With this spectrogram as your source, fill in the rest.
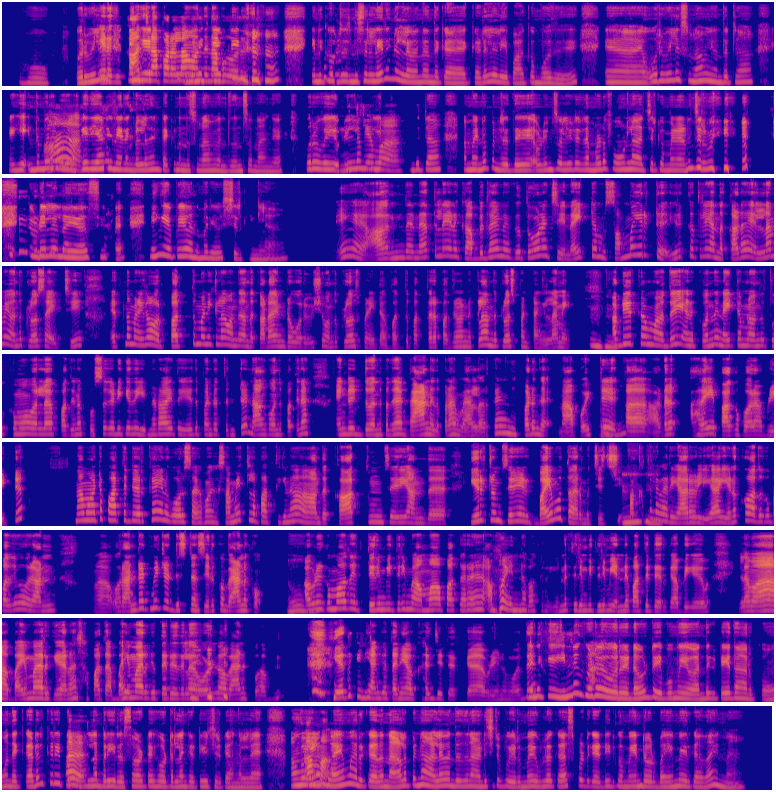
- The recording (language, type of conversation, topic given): Tamil, podcast, கடலின் அலையை பார்க்கும்போது உங்களுக்கு என்ன நினைவுகள் உண்டாகும்?
- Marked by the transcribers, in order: laughing while speaking: "எப்டின்னா"; chuckle; chuckle; afraid: "ஒருவேளை சுனாமி வந்துட்டா, எங்க இந்த … நம்ப என்ன பண்றது?"; chuckle; laughing while speaking: "அப்டின்னு சொல்லிட்டு நம்பளோட ஃபோன்லாம் வச்சுருக்கோமே … அந்த மாரி யோசிச்சுருக்கீங்களா?"; laugh; other background noise; in English: "நைட் டைம்"; "இருட்டுல்லேயே" said as "இருக்கத்திலயே"; "இருக்கும்பொழுது" said as "இருக்கம்பொழுது"; in English: "நைட் டைம்ல"; afraid: "அந்த காத்தும் சரி, அந்த இருட்டும் … வேற யாரும் இல்லையா?"; in English: "அன் அ ஒரு ஹண்ட்ரட் மீட்டர் டிஸ்டன்ஸ்"; afraid: "இல்லம்மா பயமா இருக்கு, எதனாச்சு பாத்தா, பயமா இருக்கு. தெரியுதுல ஒழுங்கா வேனுக்கு வா"; laughing while speaking: "இல்லம்மா பயமா இருக்கு, எதனாச்சு பாத்தா, பயமா இருக்கு. தெரியுதுல ஒழுங்கா வேனுக்கு வா"; chuckle; exhale; chuckle; "உட்காந்துருக்க" said as "உக்காஞ்சுட்ருக்க"; in English: "ரெசார்ட்டு"; afraid: "அவங்களுக்கெல்லாம் பயமா இருக்காதா? நாள பின்ன … பயமே இருக்காதா என்ன?"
